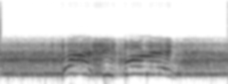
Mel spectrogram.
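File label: English on fire mood high; speech; War Thunder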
